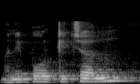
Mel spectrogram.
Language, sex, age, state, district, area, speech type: Manipuri, male, 45-60, Manipur, Bishnupur, rural, spontaneous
